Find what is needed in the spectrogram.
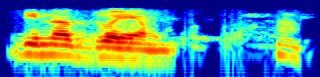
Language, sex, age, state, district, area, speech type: Sanskrit, female, 30-45, Karnataka, Shimoga, urban, conversation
